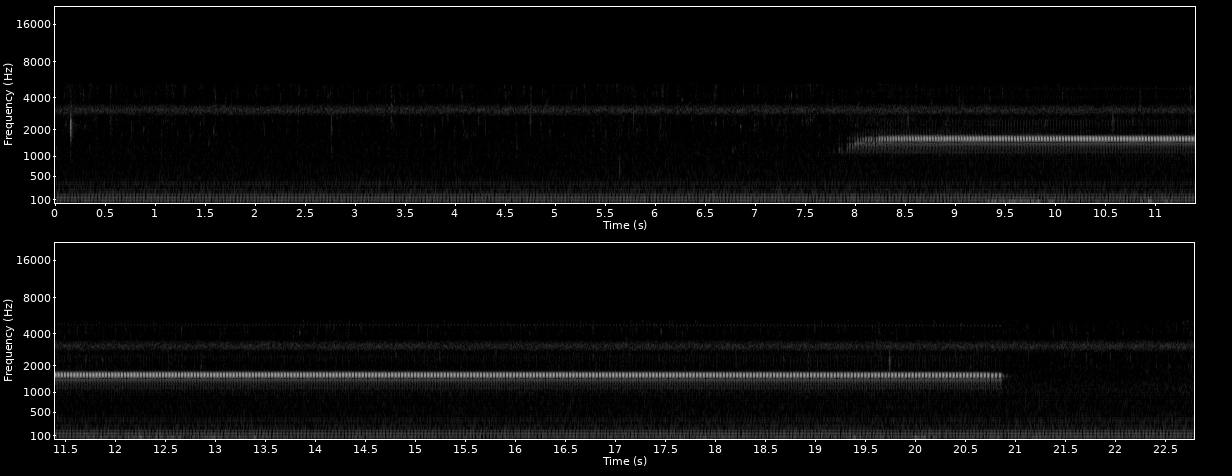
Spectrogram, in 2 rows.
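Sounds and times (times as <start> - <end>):
low constant hum: 0.0 - 22.7
frog trilling: 7.8 - 21.0.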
